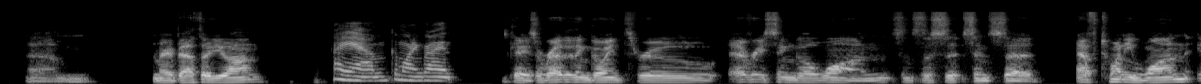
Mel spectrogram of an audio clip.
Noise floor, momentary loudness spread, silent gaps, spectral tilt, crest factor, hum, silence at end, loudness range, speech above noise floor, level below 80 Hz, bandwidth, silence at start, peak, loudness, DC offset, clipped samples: -82 dBFS; 13 LU; none; -5.5 dB/octave; 18 dB; none; 0 s; 2 LU; 60 dB; -54 dBFS; 12.5 kHz; 0.25 s; -6 dBFS; -23 LUFS; under 0.1%; under 0.1%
